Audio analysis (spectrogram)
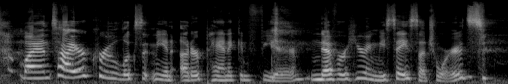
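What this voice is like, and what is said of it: Usual voice. Nothing is said of it.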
